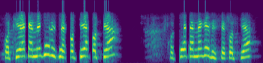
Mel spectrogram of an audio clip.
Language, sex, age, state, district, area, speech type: Assamese, female, 45-60, Assam, Golaghat, rural, conversation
